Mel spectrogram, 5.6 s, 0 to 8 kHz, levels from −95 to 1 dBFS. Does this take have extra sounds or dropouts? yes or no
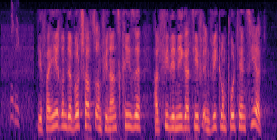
yes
